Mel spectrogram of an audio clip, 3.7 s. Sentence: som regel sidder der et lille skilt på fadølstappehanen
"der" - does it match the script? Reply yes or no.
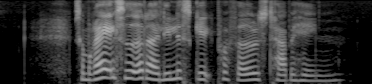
yes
